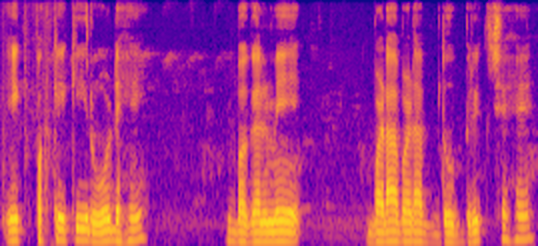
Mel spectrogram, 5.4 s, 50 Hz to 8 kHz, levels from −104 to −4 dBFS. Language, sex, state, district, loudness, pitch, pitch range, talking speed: Hindi, male, West Bengal, Alipurduar, -18 LUFS, 120 Hz, 115-130 Hz, 135 wpm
